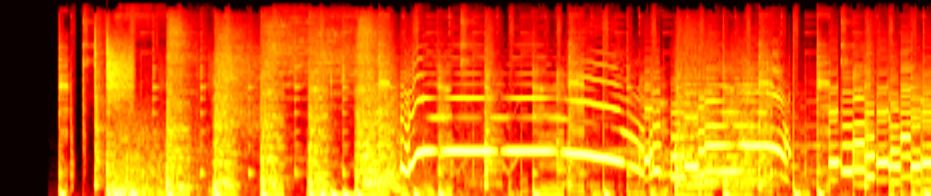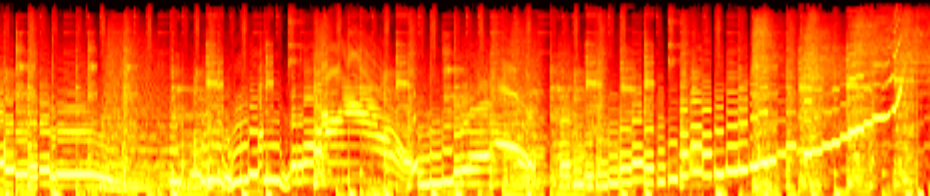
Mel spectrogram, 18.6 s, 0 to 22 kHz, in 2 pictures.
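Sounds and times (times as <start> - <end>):
general music: 0.6 - 18.5.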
